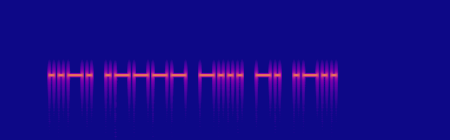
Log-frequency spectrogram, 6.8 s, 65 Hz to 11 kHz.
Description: Morse code, heard as a keyed tone, about 17 wpm, 700 Hz. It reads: F1BNL
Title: DXCC-100 Call Signs - 5 Characters - Repeated 2x - 17wpm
